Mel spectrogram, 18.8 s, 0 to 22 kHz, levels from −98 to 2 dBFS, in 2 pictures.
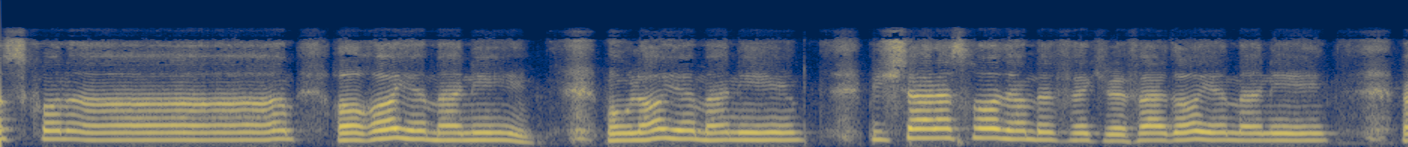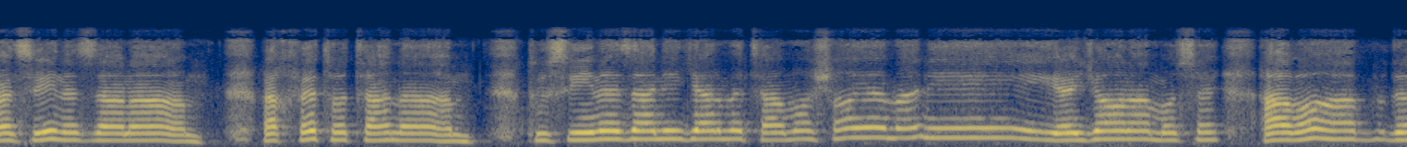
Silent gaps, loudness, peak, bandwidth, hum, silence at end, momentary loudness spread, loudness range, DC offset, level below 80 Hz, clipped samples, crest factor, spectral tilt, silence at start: none; -20 LUFS; -4 dBFS; 9.8 kHz; none; 0 s; 10 LU; 2 LU; under 0.1%; -66 dBFS; under 0.1%; 16 dB; -5 dB/octave; 0 s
